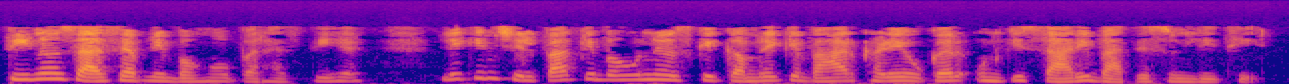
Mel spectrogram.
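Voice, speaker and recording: A woman's voice: fairly low pitch, animated, fairly quick, dry recording, lo-fi sound. A woman reading scripted narration for a story.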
